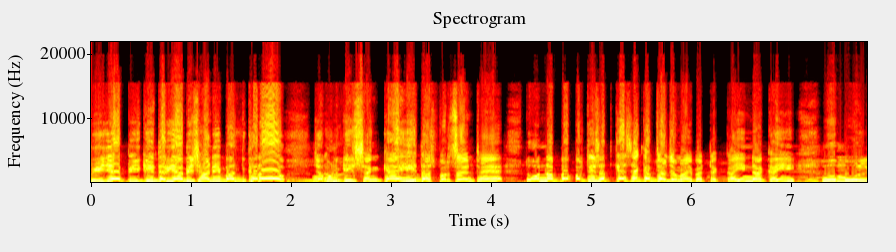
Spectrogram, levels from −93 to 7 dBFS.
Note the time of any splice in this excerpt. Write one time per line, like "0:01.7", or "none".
0:02.1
